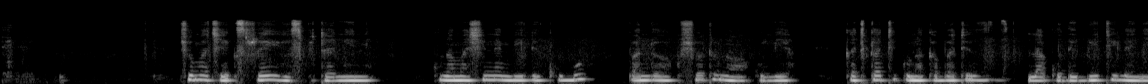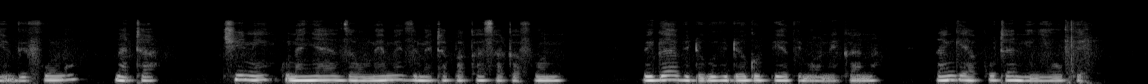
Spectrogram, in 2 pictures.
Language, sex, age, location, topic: Swahili, female, 25-35, Nairobi, health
